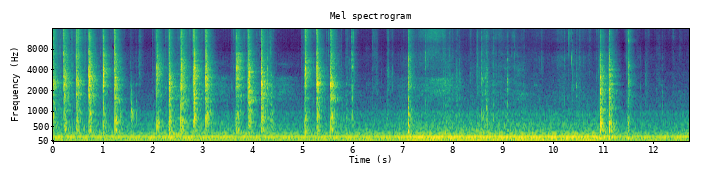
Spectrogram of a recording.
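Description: Tarot cards being shuffled and snapped in the hands, a quick irregular run of crisp clicks for about six seconds, then a pause and a few more clicks near the end as cards are drawn and laid down.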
